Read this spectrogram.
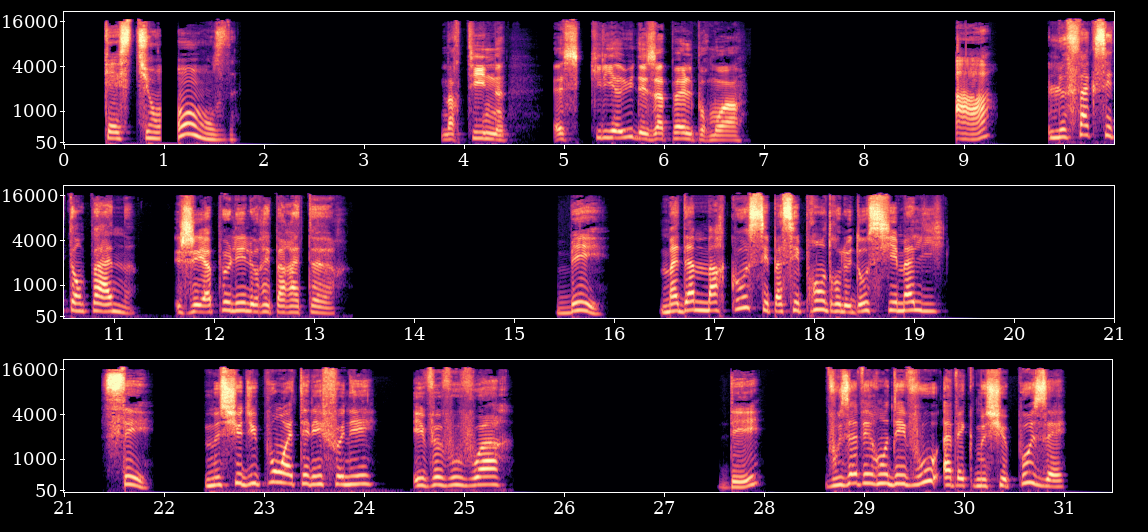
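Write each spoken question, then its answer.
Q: Martine, est-ce qu'il y a eu des appels pour moi?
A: C: Monsieur Dupont a téléphoné et veut vous voir.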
